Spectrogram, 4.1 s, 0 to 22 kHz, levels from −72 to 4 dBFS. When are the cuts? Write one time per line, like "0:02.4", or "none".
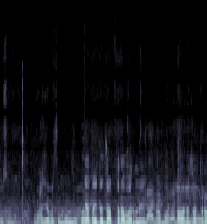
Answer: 0:01.7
